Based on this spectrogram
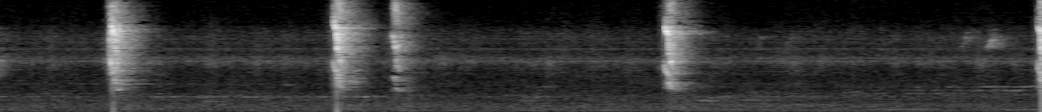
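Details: Female blue-black grassquit calling to encourage a male to sing: sharp, high, explosive chips, some single and one close pair, spaced irregularly about a second or more apart, over a faint steady high-pitched hum.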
